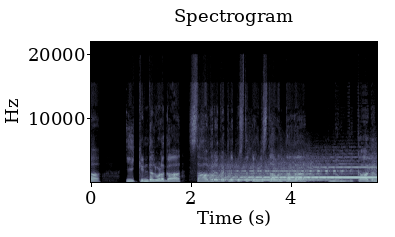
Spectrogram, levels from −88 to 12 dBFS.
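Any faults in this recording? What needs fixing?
A feedback howl starts at 2.1 s and runs to the end of the clip. The microphone is picking up a loudspeaker that plays the same call. Each pass round that loop comes back louder, not quieter. The sound narrows to a tone near 700 Hz, pulsing roughly every 150 ms, which is the loop's round-trip delay. At its peak it sits about 5 dB above the speech. To prevent it, keep only one device joined to the call in the room, or mute the second device's microphone and speaker.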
